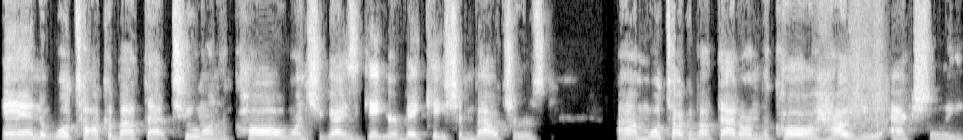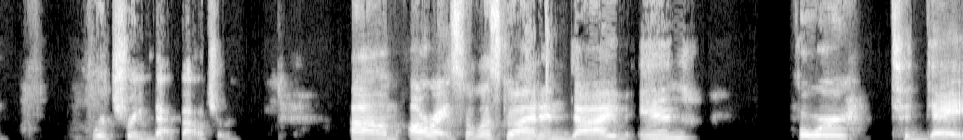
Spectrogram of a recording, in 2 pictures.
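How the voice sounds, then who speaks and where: A woman puts on a raspy character voice at a medium pitch. She speaks at a moderate pace against a quiet background. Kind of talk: business presentation to a group. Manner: upbeat.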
